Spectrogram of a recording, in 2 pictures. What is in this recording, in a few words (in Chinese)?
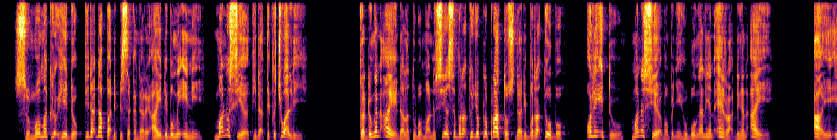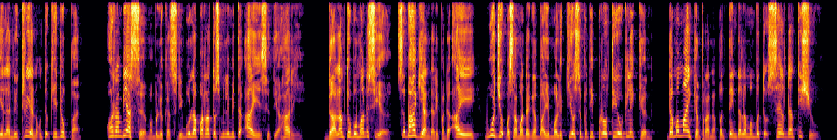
马来语男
